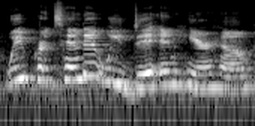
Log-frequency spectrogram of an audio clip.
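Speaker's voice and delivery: usual speaking voice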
